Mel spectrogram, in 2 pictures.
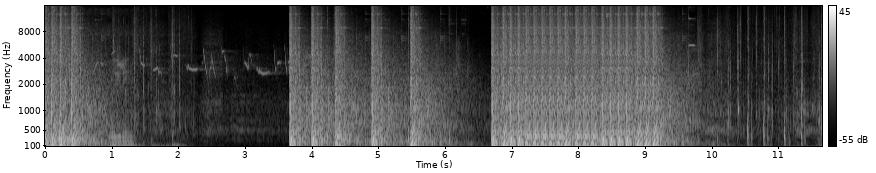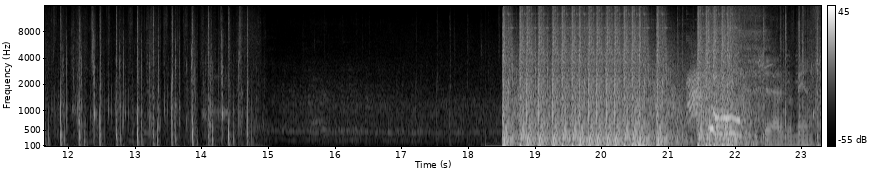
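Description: Gunfire in the survival video game DayZ. Bursts of automatic shots come in several loud, dense stretches, separated by quieter gaps with scattered single shots and a near-silent pause.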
